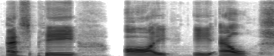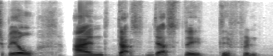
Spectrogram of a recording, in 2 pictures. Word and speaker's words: Spiel: just getting out it doesn't google the name it's spelled s-p-i-e-l spill and that's that's the different the dictionary says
